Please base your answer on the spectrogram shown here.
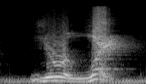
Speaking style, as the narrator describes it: yelled

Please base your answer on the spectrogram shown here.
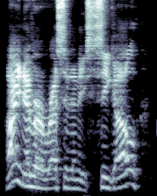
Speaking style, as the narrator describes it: grumbled Pinky

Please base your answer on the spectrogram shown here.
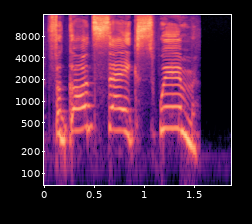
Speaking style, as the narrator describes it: screamed

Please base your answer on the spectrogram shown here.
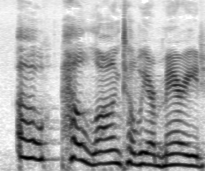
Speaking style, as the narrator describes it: she screamed

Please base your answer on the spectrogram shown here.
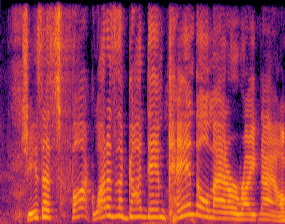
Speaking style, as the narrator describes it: Chris screamed back, her whole body trembling in wave after wave of shock at the sight of the shambling corpse

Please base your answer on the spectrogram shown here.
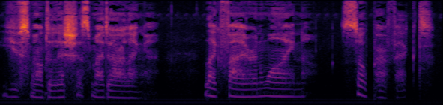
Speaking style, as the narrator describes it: She inhaled and purred

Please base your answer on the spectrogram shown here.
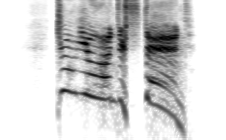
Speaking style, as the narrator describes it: Mike yelled down at Parker, tiny flecks of saliva splattering

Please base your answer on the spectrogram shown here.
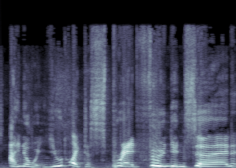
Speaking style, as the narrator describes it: Nori spat out

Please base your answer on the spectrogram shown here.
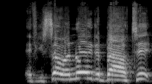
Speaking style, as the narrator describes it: Jesus shouted back

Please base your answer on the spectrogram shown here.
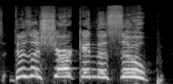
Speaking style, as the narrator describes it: Narancia shouts

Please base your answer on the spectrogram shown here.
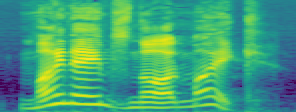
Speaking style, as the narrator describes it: he shouted back

